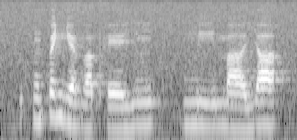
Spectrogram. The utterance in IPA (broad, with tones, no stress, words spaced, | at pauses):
fũ˨pɛ˦ɲɛ˨ va˨pʰeː˨jĩ˦ | miː˨maː˨ja˦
